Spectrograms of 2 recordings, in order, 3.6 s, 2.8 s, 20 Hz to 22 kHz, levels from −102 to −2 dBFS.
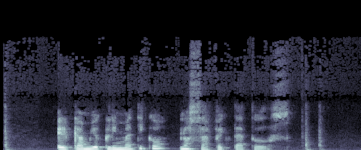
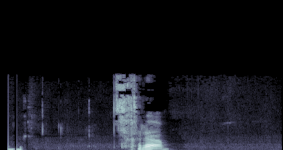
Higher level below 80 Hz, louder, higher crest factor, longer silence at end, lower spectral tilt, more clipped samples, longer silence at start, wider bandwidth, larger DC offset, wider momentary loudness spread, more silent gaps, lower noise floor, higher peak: about the same, -64 dBFS vs -66 dBFS; first, -19 LUFS vs -24 LUFS; second, 18 dB vs 24 dB; second, 0.4 s vs 1.15 s; first, -5.5 dB/octave vs -3.5 dB/octave; neither; about the same, 0.05 s vs 0.05 s; first, 14.5 kHz vs 11.5 kHz; neither; about the same, 16 LU vs 17 LU; neither; second, -51 dBFS vs -66 dBFS; first, -2 dBFS vs -6 dBFS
